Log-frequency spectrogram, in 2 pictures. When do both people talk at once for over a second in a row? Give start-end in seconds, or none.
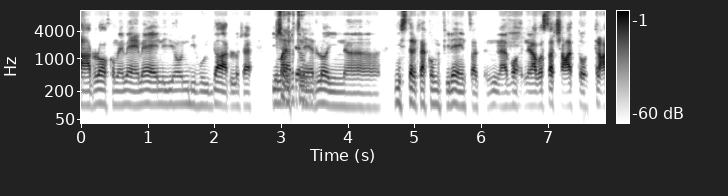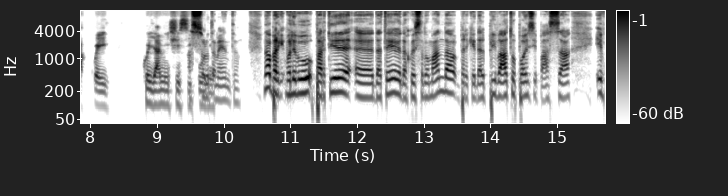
none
